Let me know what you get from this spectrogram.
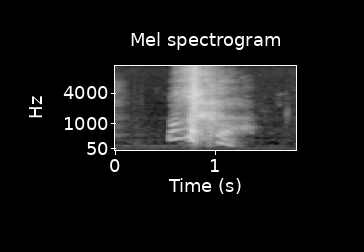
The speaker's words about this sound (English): I was trying not to sneeze.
